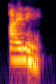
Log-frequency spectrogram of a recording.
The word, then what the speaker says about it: Anyi: Anyi.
